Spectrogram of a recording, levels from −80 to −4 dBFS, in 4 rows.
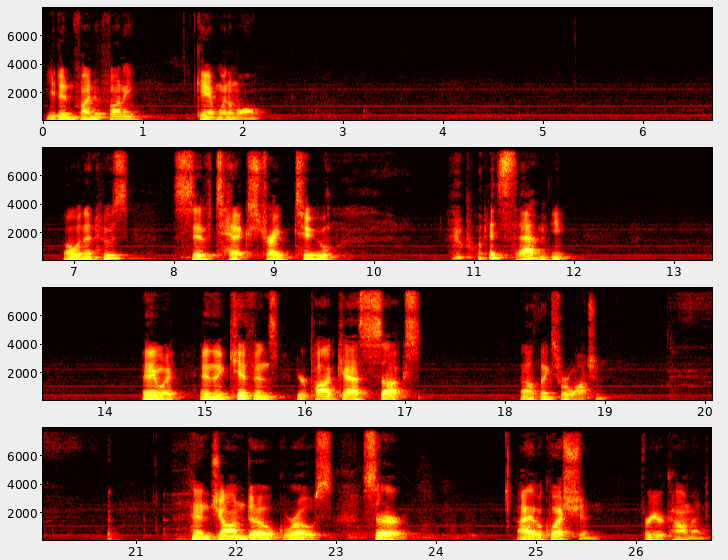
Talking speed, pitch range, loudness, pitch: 95 wpm, 100-155 Hz, -20 LUFS, 130 Hz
